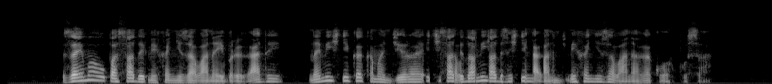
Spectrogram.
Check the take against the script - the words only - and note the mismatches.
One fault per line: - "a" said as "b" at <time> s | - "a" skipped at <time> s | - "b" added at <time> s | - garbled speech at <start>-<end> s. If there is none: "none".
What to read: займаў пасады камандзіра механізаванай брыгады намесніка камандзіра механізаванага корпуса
- "камандзіра" skipped at 1.4 s
- garbled speech at 4.3-5.7 s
